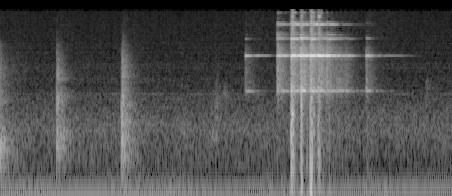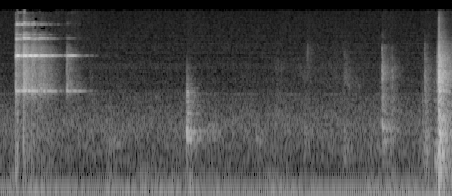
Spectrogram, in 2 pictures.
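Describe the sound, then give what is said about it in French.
A boy rings a doorbell at a front door twice, two bright, metallic tones about two seconds apart, clear, with a few soft clicks and taps around them. “va sonner à la porte.”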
